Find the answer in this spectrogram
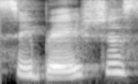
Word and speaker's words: sebaceous: And one day this other coder was like, you know, it's sebaceous. And I go, is that how it's pronounced?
